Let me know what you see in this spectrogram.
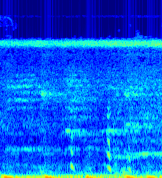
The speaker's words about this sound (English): It's extremely annoying, and I would appreciate it if these neighbors would stop making so much noise. As you can hear, the music continues. There is a medley.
